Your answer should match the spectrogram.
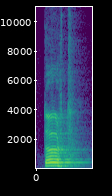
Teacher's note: Dörd formasında deyir ki, üç cingiltili samit işlənib. D cingiltili, R cingiltili, T kar. Bu səhv fikirdir.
